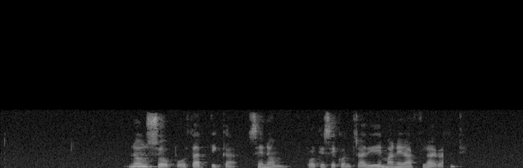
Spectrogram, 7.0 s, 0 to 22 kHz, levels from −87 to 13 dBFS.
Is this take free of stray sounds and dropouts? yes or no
no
